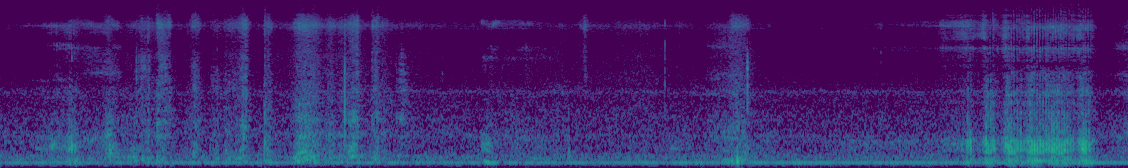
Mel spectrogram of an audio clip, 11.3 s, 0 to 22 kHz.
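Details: 8-month-old English Bulldog puppy resting asleep on his bed, with rough, snorting snores amid room noise: snoring.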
